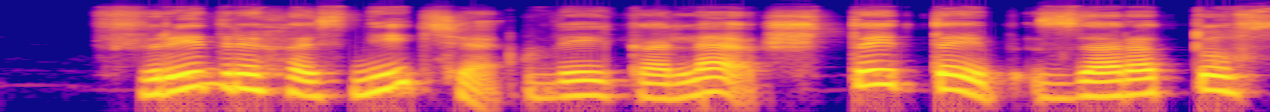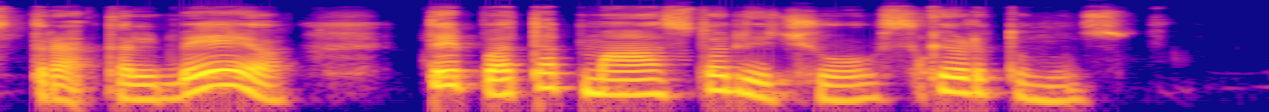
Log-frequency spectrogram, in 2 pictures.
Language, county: Lithuanian, Vilnius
